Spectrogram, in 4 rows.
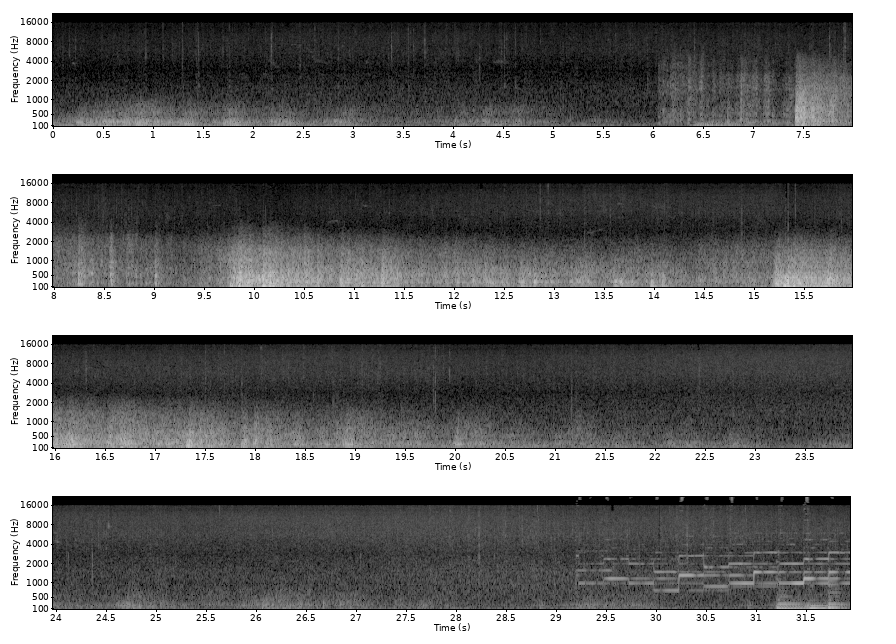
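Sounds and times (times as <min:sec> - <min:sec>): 
steady rain: 0:00.0 - 0:31.9
summer thunderstorm thunder rumbling: 0:06.0 - 0:19.0
ringing tones: 0:29.2 - 0:31.9.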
